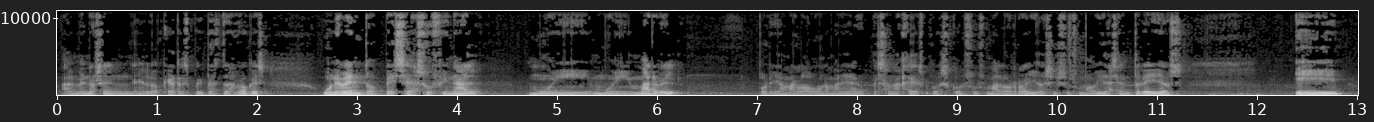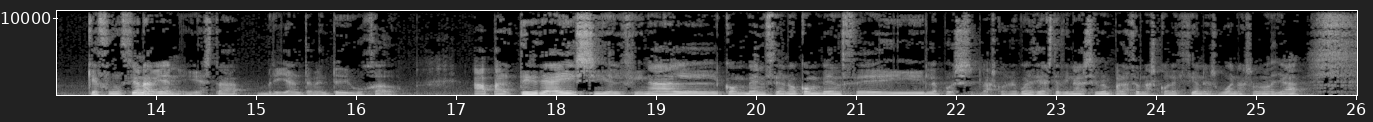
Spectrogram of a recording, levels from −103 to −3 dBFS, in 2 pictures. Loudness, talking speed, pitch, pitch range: -34 LUFS, 165 wpm, 110 Hz, 95-120 Hz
